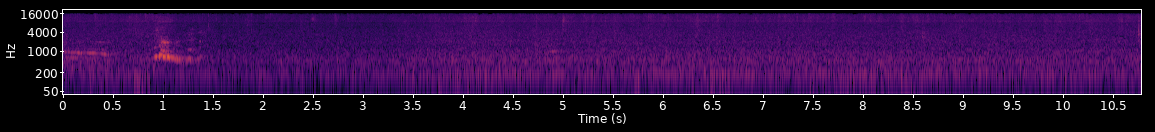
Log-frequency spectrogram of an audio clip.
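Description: Steady hiss of background noise with a low hum underneath. About a second in comes one short, loud cry that falls in pitch.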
